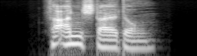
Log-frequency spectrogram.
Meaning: public event or community gathering with a specific theme or purpose and a specific duration
- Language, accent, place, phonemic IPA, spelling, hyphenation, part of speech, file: German, Germany, Berlin, /fɛɐ̯ˈanʃtaltʊŋ/, Veranstaltung, Ver‧an‧stal‧tung, noun, De-Veranstaltung.ogg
